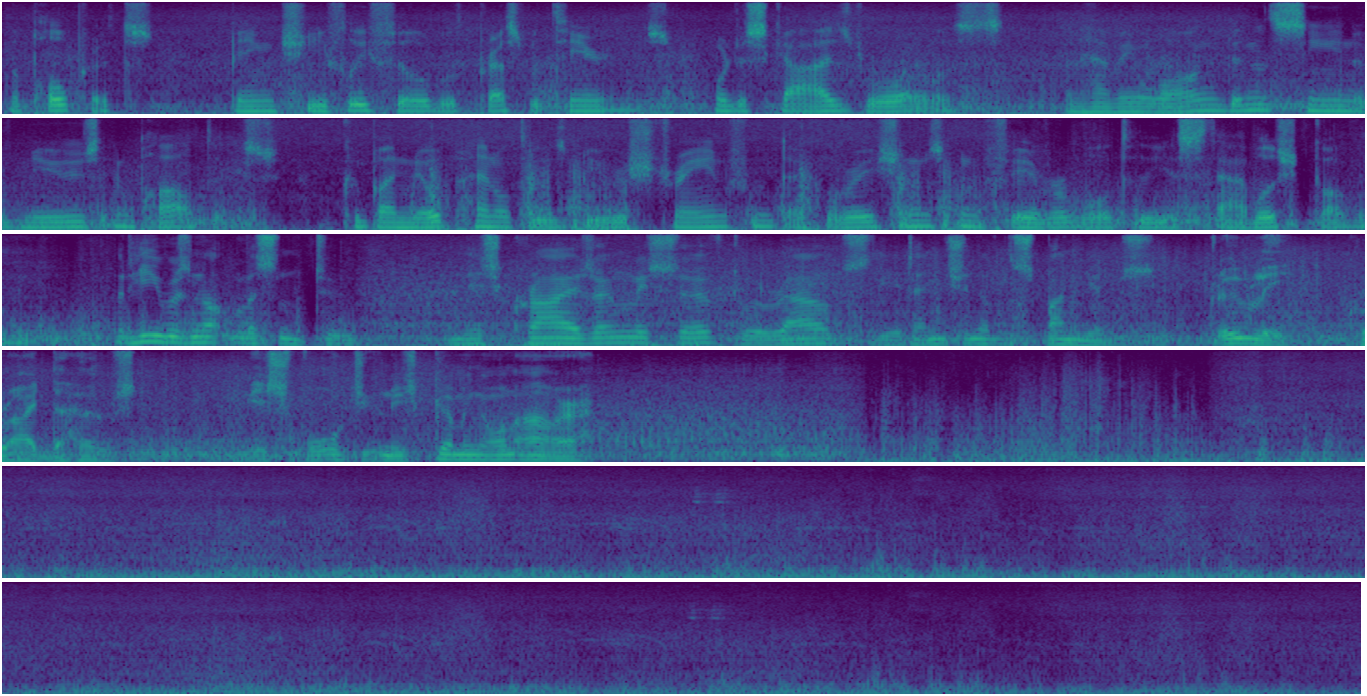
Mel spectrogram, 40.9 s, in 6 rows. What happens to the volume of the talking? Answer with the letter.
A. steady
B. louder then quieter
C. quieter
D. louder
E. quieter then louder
A.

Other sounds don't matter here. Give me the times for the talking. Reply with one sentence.
The talking can be heard from 0.0 to 23.4 s.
